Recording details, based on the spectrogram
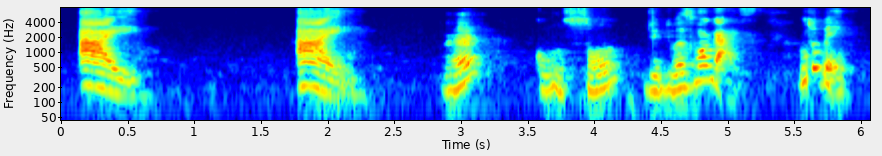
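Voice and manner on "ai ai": "ai" said twice as one gliding diphthong. Shown as a demonstration. Teacher showing students the English vowel sound. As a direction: model the "ai" glide from a to i. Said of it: "essa vogal é pronunciada".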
